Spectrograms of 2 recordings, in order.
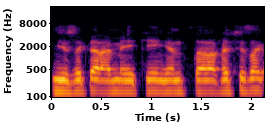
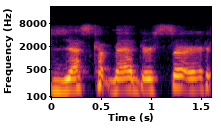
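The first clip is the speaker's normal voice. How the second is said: mock flamboyant, put-on voice. Retelling his answer to a guy's send-off, mock-gaily delivered reply. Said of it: "You said that so gaily".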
